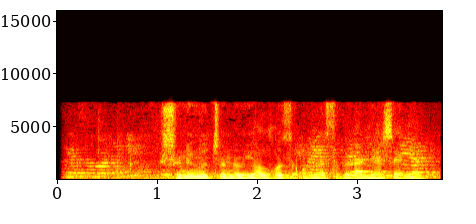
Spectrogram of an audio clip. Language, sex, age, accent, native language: Uzbek, male, 19-29, Namangan, Uzbek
